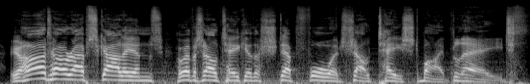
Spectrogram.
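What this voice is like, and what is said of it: Poor put-on Scottish accent. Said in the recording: “Scottish. A Scottish accent... Sean Connery, Scottish, yes?... I tried, and it was horrible.”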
